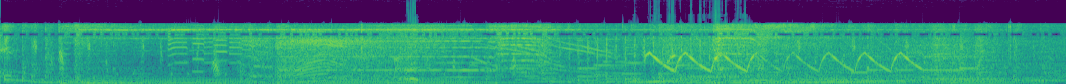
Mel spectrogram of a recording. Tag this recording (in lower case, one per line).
music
